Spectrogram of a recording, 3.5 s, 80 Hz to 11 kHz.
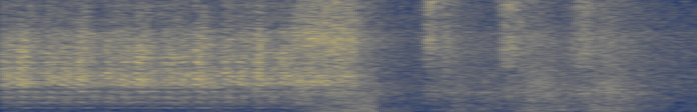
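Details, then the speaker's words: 1966 Mustang 289 V8 with a remanufactured 2-barrel carburetor, just after fuel pump replacement: brief crank, catches and settles into a steady, even idle with no misses or knocks; normal start. "Now see, that's a good sounding motor. So that fuel pump did the trick, y'all."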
